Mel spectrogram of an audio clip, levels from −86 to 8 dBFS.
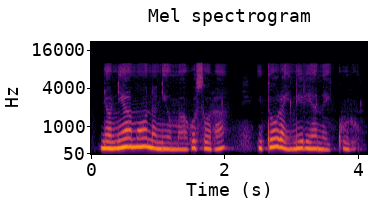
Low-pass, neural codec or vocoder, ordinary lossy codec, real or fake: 9.9 kHz; vocoder, 22.05 kHz, 80 mel bands, WaveNeXt; none; fake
